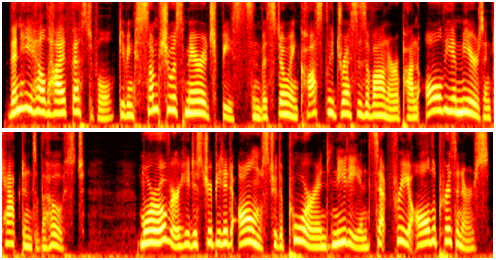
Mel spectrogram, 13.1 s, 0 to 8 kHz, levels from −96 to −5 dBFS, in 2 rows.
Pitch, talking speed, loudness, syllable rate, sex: 225 Hz, 180 wpm, -19 LUFS, 5.0 syllables/s, female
